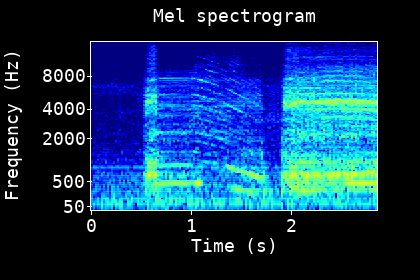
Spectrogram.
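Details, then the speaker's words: 2015 Ford Fusion after repair of its parking brake fault, parking brake applied: a small motor whirs briefly with a sliding pitch, then runs steadily for a second. Normal electric parking brake motor operation. "I I could feel the motor move you could probably hear it also if this will just hurry up and finish function complete"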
